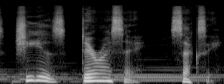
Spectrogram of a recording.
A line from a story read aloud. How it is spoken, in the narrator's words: he continued, murmuring soft praises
